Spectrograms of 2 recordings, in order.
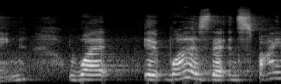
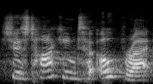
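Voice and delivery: ordinary talk, nothing marked

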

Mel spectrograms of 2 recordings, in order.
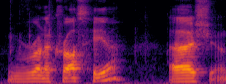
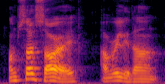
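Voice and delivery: ordinary delivery

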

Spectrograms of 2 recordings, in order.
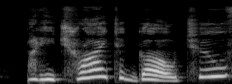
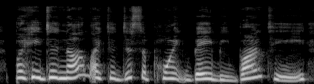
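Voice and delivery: plain reading voice

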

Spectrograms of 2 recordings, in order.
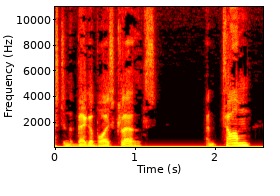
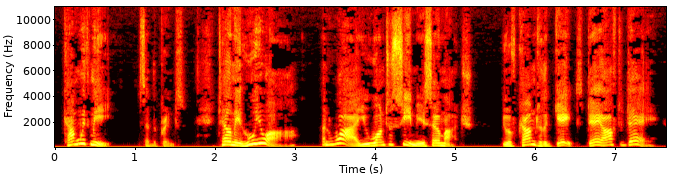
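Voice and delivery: lightly voiced young prince; 10 semitones higher than usual. Prince voice in reading.

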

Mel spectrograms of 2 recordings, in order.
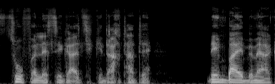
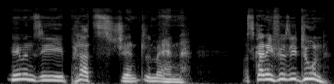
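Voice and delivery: put-on a lofty old professor receiving guests; old professor's voice; 13 semitones higher, 6 dB louder than usual. A narrator's reading. Elderly professor politely greeting visitors, high and measured.

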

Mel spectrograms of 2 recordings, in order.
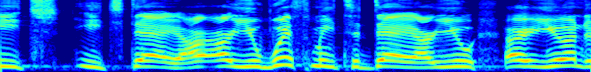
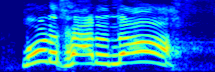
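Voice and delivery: cried out; 10 semitones higher, 3 dB louder than usual. Acted. Same words cried out earlier.

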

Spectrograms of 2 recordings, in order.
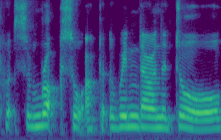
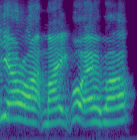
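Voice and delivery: mock-sceptical yeah right, pitched up and loud; sarcastic brush-off; 6 semitones higher, 6 dB louder than usual. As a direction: wave him off as if he's spinning a yarn. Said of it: "And I'm like".

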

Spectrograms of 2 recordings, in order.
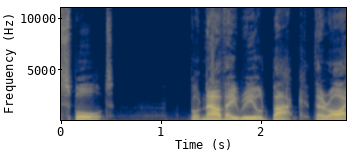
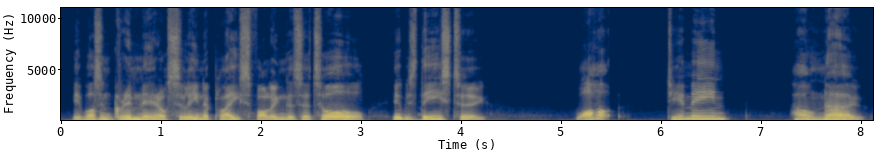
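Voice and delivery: put-on young voices; 6 semitones higher, 5 dB louder than usual. Susan laughing, Colin shocked.

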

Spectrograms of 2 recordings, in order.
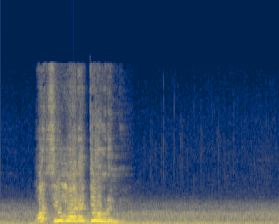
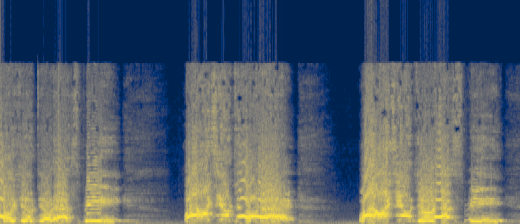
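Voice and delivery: distressed wail; 8 semitones higher than usual. Real, not acted. Distressed at game event.

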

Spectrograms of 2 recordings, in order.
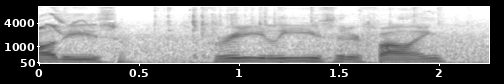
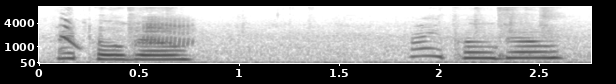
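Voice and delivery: high-pitched hello, higher on the repeat; pet-greeting voice; 13 semitones higher, slower than usual. Real, not acted. Owner saying hi to Pogo, high pet-greeting voice. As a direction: call to a pet high up in your voice.

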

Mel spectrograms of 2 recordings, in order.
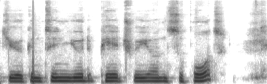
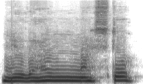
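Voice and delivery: loud, drawn-out butler's call; Addams Family impersonation; 4 dB louder, slower than usual. Acted. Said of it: "that was my Adam's family imperson".

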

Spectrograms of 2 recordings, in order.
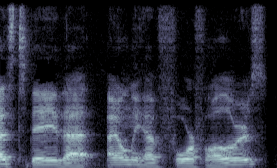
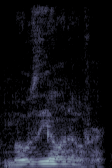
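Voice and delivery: much softer, coaxing invitation; 12 dB quieter than usual. Acted. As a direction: coax them gently to come over.

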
